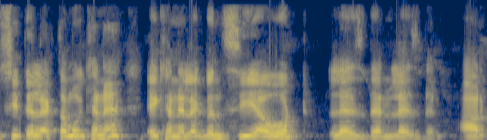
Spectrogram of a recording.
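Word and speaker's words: cout: হয় এসই ও ইউটি এটাকে বলবেন সি আউট সিটাকে উচ্চারণ করবেন আউট মানে প্রিন্ট প্রিন্ট বলছিলাম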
